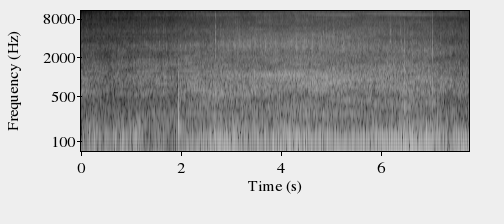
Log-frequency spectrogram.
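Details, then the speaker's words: Walthers model locomotive back from a shop with a Go pack fitted, sent off for unusual noises: steady low buzzing drone with a rough rattly edge, like a weed eater, persists; its sibling runs quiet. Cause not pinned down. "And that sounds still like it's got a weed eater running in the back seat of it."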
